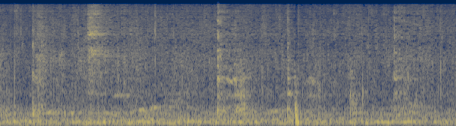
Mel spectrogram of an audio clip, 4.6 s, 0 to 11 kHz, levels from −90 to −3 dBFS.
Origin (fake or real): fake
